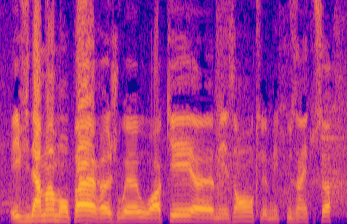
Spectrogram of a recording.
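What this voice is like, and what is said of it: Canadian French accent. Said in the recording (French): “vous l'avez sûrement entendu avec dans mon accent, mais je suis canadien.”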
